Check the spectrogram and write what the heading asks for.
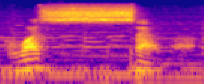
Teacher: dibaca Idgham Syamsiah atau melebur masuk ke huruf berikutnya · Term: alif lam syamsiyah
